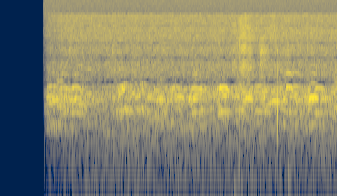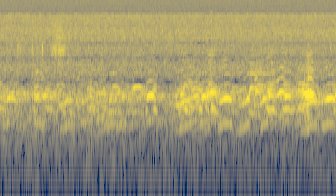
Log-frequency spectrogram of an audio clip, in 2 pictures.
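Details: Migrating Canada geese calling as a flock, a dense continuous chorus of overlapping nasal honks, many birds at once with no pause after the opening silence.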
